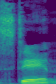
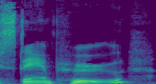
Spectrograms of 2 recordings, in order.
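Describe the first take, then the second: First: The word ends on a bare consonant. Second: The word ends with an added vowel. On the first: This is the English way of saying it. "instead of saying stamp" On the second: This is how people in Japan say it. "they say stampu"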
